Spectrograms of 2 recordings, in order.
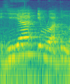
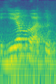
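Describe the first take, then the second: First: The i vowel before mraatun is pronounced separately. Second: The i vowel is dropped, linking the words. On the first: The speaker calls it wrong. "হিয়া ইমরাতুন নয়" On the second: The speaker calls it right. "তখন বলতে হবে হিয়ামরাতুন"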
